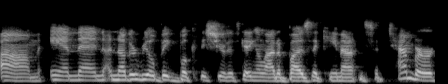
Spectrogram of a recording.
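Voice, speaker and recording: This woman has an ordinary speaking voice, fairly low in pitch, with an American accent. Her pitch varies in an ordinary way over a quiet background. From New Jersey. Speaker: librarian and horror author. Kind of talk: casual chat.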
